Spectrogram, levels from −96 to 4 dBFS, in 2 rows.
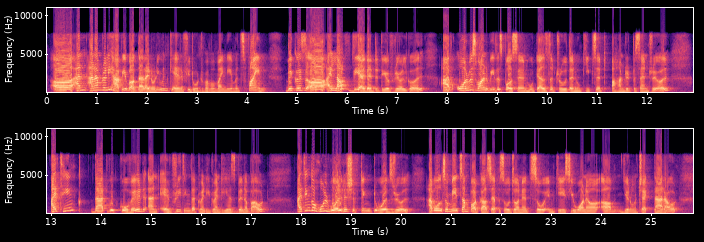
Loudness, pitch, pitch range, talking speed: -9 LUFS, 190 Hz, 175-230 Hz, 200 wpm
